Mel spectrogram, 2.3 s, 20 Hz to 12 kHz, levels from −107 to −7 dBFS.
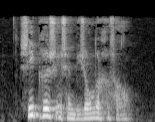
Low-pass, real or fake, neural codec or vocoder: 7.2 kHz; real; none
